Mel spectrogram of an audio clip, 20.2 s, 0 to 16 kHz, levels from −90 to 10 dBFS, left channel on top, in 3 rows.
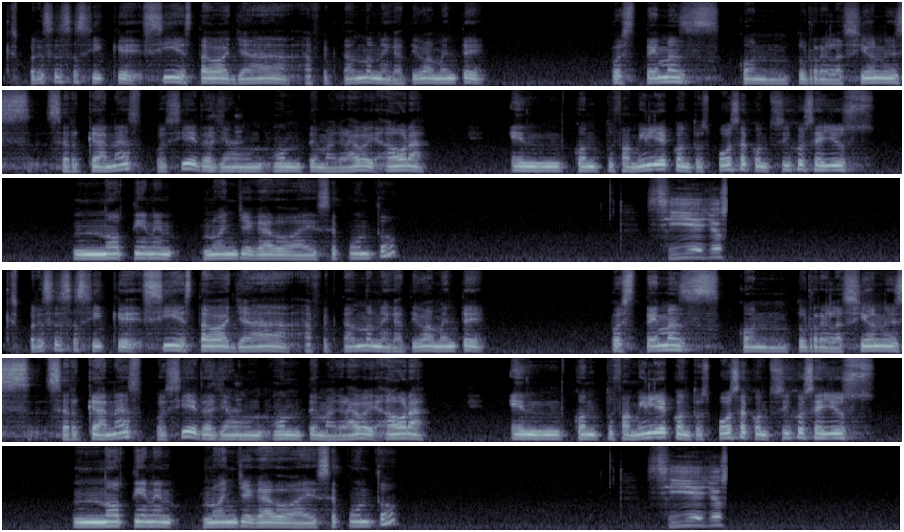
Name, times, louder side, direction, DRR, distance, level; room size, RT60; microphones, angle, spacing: voice 1, 0.0-3.6 4.6-9.9 10.6-13.3 14.0-16.5, right 1 dB, 25° right, 2.8 m, -31 dB
voice 2, 18.3-18.9, left 1 dB, 5° left, 6.1 m, -34 dB
head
